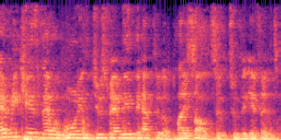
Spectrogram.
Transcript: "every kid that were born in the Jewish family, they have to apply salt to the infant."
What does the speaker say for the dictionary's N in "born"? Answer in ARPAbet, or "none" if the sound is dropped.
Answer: none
